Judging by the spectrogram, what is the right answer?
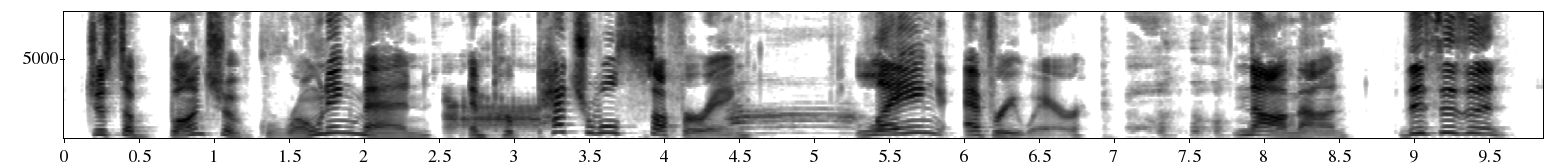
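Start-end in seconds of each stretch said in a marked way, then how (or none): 7.8-9.6 put-on sudden switch into a Jamaican accent. Delivering a line in a scene when the accent slips: jamaican accent. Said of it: "I don't know why I got Jamaican there".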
